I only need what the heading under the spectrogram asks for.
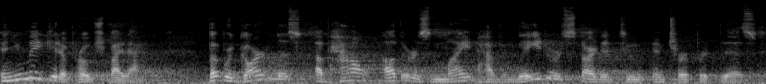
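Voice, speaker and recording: A man speaks at a medium pitch and a fairly slow pace. His intonation is lively, and noticeable background noise is present. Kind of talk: homily delivered at Mass.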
